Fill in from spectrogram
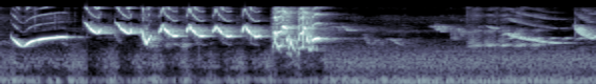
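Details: Excited male yellow-fronted canary pouring out a quick string of looping whistled notes, about eight in a row, followed by a harsh buzzy burst and softer thin slurred whistles.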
